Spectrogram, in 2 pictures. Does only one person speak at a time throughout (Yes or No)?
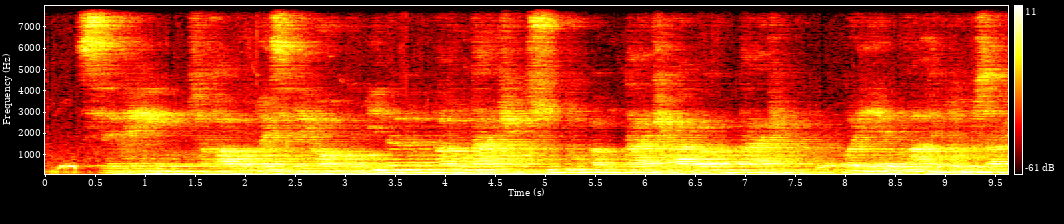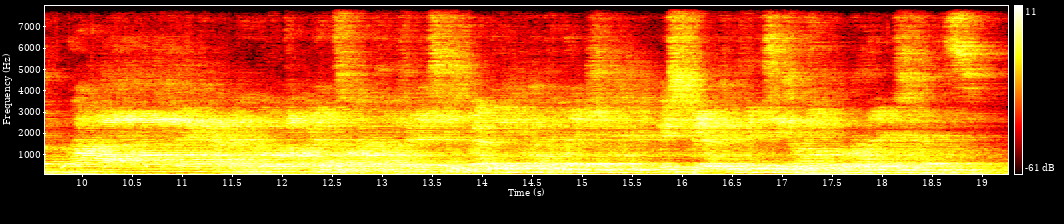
No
